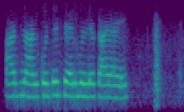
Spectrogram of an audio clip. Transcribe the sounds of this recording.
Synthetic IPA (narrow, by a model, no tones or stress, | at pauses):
ad͡znaɭkot͡seɕeɦəɾm̤ulːjekajaɦe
